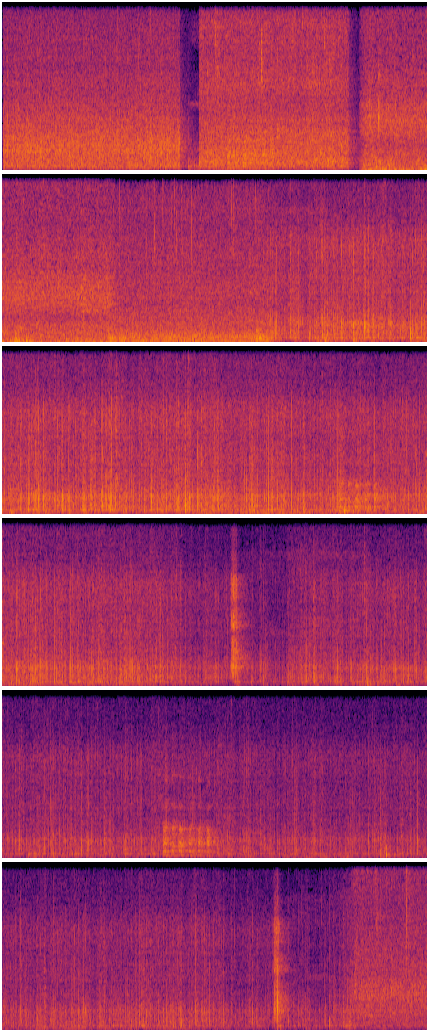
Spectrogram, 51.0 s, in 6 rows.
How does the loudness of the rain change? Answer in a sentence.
The volume of the rain goes down.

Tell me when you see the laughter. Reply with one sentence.
You can hear the laughter from 4.5 to 5.5 s, from 23.7 to 24.6 s and from 37.2 to 38.2 s.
